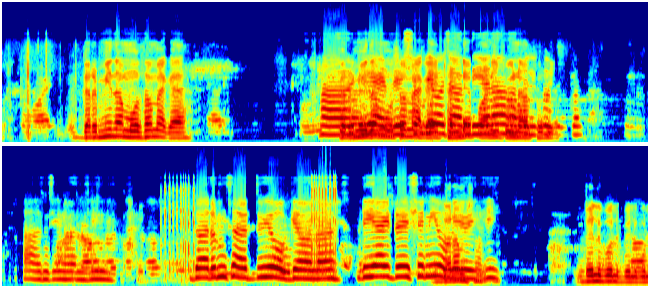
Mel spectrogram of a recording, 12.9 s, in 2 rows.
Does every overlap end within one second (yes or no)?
no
